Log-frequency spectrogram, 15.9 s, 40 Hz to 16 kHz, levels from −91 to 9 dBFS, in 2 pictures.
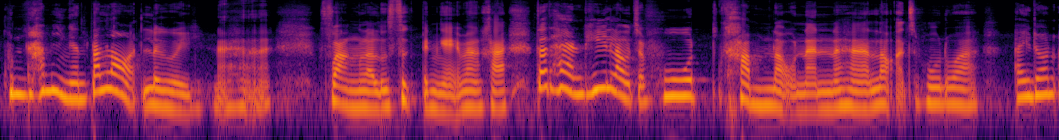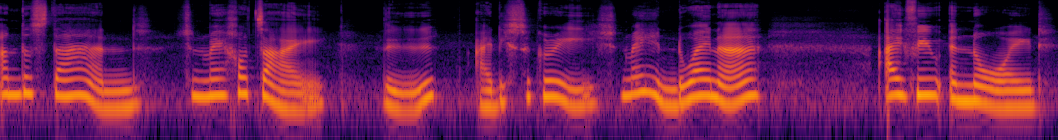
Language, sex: Thai, female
